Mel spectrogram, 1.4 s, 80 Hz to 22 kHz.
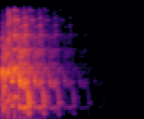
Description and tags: Retro Game Sounds SFX 47
Shoot, Sounds, effect, fx, gameaudio, gamesound, pickup, shooting, sound, soundeffect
